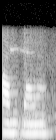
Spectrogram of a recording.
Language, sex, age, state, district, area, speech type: Tamil, female, 18-30, Tamil Nadu, Tiruvallur, urban, conversation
